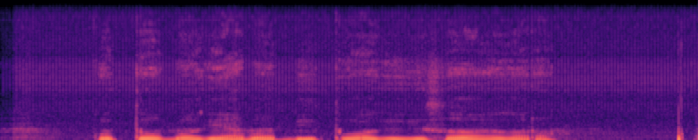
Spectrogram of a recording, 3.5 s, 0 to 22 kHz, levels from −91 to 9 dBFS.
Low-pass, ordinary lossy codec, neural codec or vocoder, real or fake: none; none; vocoder, 44.1 kHz, 128 mel bands every 256 samples, BigVGAN v2; fake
